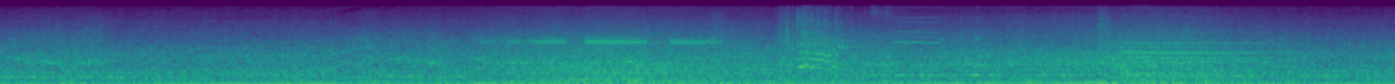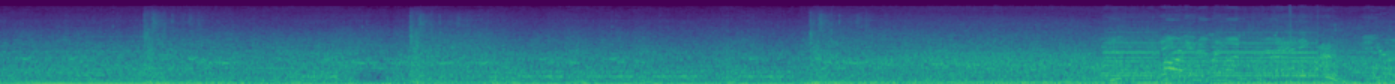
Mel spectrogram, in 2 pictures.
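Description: A fire truck engine drones as the truck drives along a road.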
